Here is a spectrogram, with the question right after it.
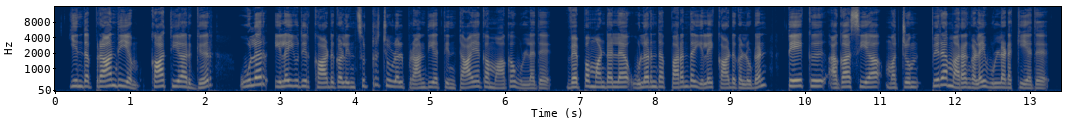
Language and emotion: Tamil, neutral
